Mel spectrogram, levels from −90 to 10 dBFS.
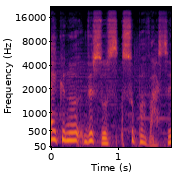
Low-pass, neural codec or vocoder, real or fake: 19.8 kHz; none; real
